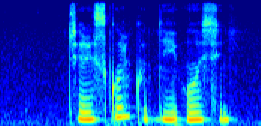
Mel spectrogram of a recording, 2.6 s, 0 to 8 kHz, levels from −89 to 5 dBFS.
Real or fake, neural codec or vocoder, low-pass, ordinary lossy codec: real; none; 7.2 kHz; none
